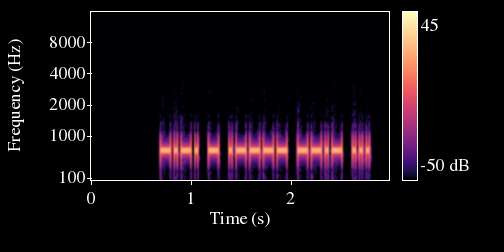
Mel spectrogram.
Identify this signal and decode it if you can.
Morse code, heard as a keyed tone, about 34 wpm, 700 Hz. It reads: CT1QS
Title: DXCC-100 Call Signs - 5 Characters - 35wpm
